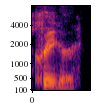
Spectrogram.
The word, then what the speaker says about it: Krueger: Okay, Kreueger or Krueger? How do you pronounce your name? Number 3. It's pronounced Kreueger. Kreueger.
